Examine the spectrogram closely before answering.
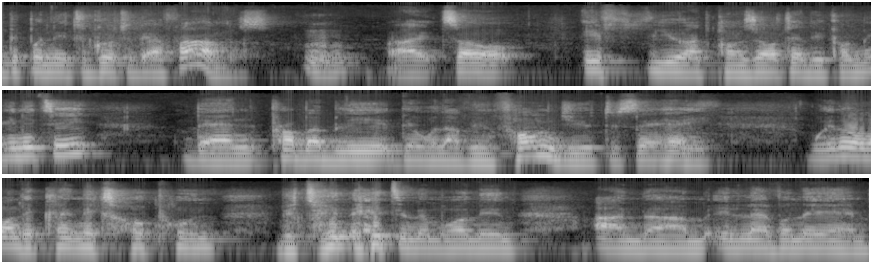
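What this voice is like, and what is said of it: Nigerian accent. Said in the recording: “Where is your accent from? ... I'm from Nigeria.”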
